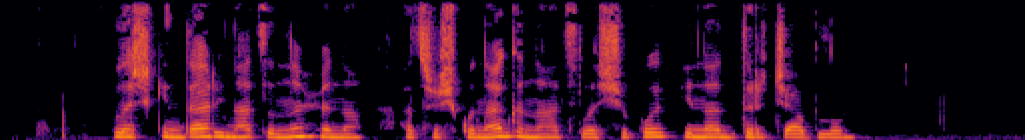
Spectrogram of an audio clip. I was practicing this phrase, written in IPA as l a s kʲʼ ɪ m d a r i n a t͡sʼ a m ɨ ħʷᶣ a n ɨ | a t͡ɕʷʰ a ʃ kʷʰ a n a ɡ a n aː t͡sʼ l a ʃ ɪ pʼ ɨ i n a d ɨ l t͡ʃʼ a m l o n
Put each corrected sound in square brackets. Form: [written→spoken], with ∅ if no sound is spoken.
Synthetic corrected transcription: l a [s→ʃ] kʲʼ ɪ [m→n] d a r i n a t͡sʼ a [m→n] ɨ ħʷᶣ a n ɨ | a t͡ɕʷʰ a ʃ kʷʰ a n a ɡ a n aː t͡sʼ l a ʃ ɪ pʼ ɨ i n a d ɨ [l→r] t͡ʃʼ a [m→b] l o n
